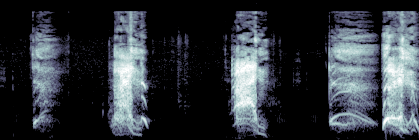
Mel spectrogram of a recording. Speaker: About to sneeze. Hold on. Jesus. Swear I'm not allergic.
